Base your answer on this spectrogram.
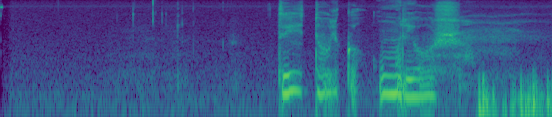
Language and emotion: Russian, sad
